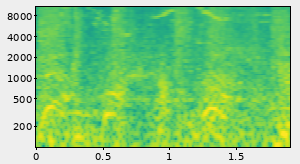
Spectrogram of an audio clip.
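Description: Flaming chained blades whoosh through the air.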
